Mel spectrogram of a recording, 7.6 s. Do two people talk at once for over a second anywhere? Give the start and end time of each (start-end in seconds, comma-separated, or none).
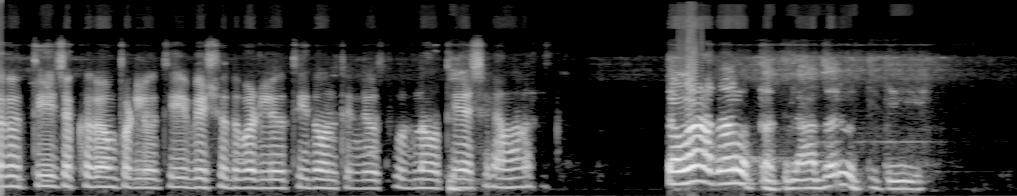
none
